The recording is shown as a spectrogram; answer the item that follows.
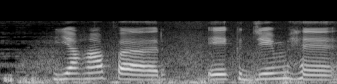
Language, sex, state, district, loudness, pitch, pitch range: Hindi, female, Haryana, Jhajjar, -15 LUFS, 245 Hz, 230-260 Hz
